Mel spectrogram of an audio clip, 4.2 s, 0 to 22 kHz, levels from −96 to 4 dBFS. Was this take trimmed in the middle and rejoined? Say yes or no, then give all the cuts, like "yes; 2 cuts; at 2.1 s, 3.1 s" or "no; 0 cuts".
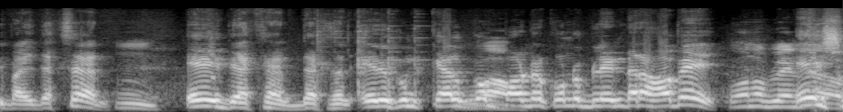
no; 0 cuts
